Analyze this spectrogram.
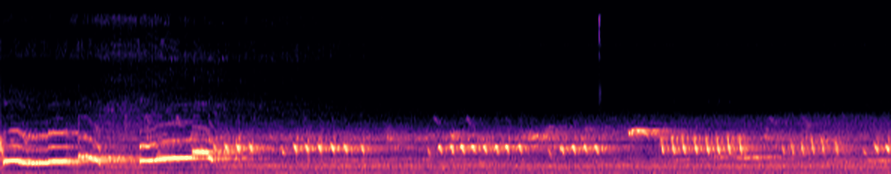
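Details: Birdsong of sparrows in nature: an opening slurred, wavering whistle, then repeated short bursts of rapid high trilled notes every second or so, over a faint low hum.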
